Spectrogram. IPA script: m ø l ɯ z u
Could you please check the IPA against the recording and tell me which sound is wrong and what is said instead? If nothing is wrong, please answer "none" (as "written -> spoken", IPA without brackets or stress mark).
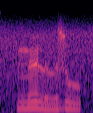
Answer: none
